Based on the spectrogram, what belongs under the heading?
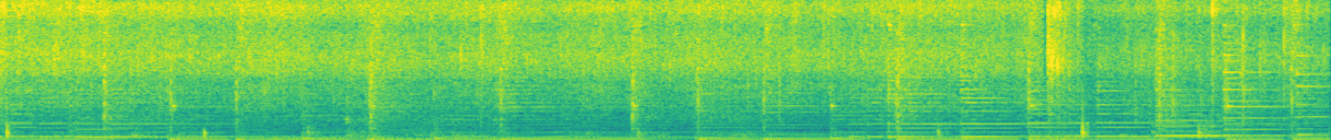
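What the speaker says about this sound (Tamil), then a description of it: "இப்போ வெங்காயம் நல்லா வதங்கிடுச்சு" Finely chopped medium-size onions sizzle and fry in a pan while being stirred for a bottle gourd poriyal. The frying hiss is loud and continuous, with scraping stirs over steady background music.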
